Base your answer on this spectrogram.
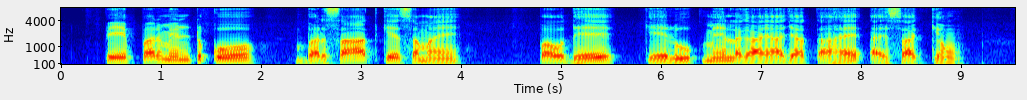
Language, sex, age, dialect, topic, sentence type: Hindi, male, 18-24, Awadhi Bundeli, agriculture, question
